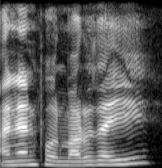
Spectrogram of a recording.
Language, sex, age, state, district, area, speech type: Goan Konkani, female, 45-60, Goa, Canacona, rural, spontaneous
